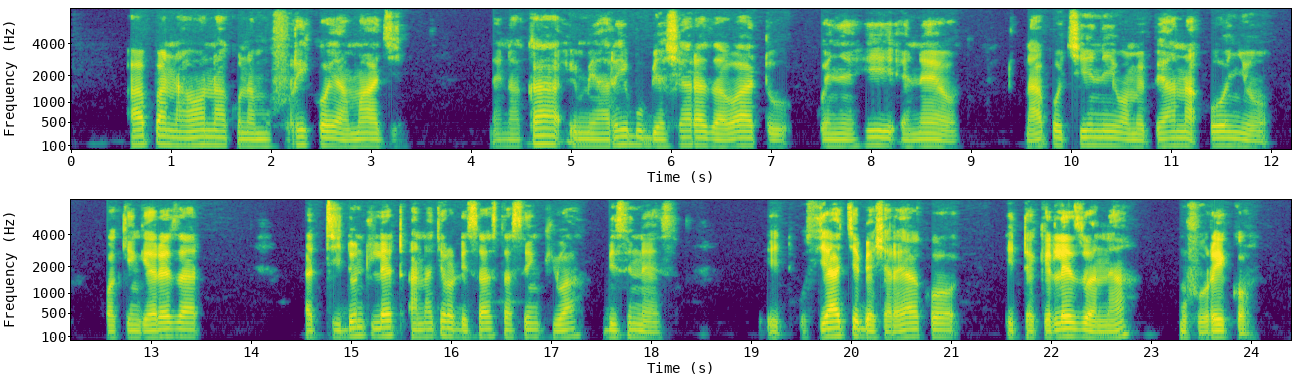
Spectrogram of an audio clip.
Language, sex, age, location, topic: Swahili, male, 18-24, Kisumu, finance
